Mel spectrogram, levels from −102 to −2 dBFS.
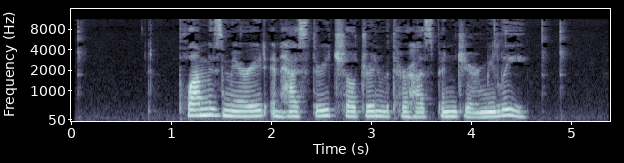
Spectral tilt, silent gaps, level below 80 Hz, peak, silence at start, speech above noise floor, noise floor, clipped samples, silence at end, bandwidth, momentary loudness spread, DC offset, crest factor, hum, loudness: -5.5 dB/octave; none; -58 dBFS; -2 dBFS; 0.05 s; 44 dB; -63 dBFS; under 0.1%; 0.5 s; 11.5 kHz; 7 LU; under 0.1%; 20 dB; none; -20 LUFS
